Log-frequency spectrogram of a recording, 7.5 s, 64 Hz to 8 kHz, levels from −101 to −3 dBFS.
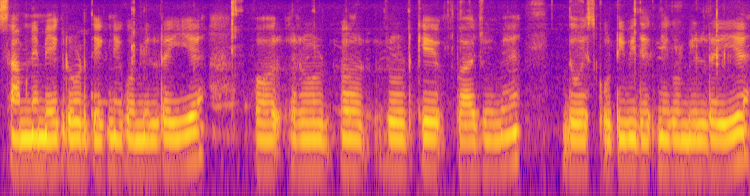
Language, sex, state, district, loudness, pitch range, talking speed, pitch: Hindi, male, Bihar, Patna, -17 LUFS, 125-135 Hz, 190 wpm, 130 Hz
